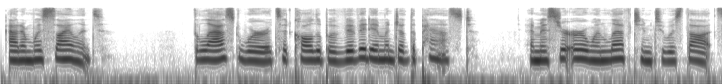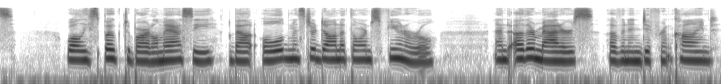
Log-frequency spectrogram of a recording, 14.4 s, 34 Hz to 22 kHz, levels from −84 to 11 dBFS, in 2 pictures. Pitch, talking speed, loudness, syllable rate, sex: 215 Hz, 170 wpm, -17 LUFS, 5.5 syllables/s, female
